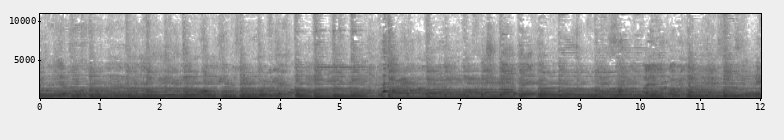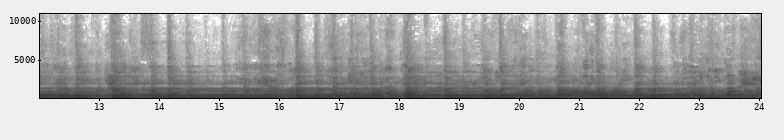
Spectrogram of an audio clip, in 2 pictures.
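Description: Acoustic guitar playing an instrumental passage of a romantic ballad, strummed chords that change every few seconds with picked melody notes over them.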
